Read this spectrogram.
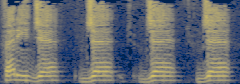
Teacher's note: الجيم لابد من بيان صفة الشدة فيها. فرجة ج ج ج انقطاع الصوت والنفس يبان فيها.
